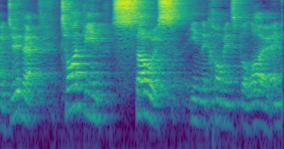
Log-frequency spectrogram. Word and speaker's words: psoas: do that type in psoas in the comments below and you're spelled p-s-o-a-s there's a silent p in psoas okay so type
